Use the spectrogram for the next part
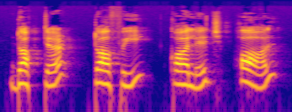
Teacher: यह ध्वनि आ और ओ के बीच में स्थित है। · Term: अध्वनि, औ ध्वनि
